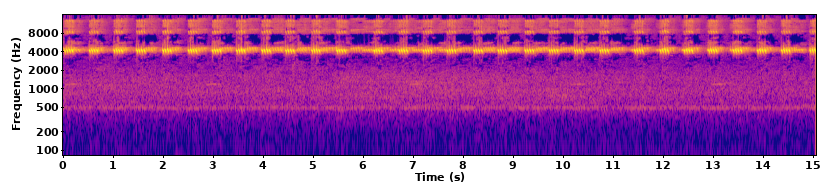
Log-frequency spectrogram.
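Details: Cricket chirping offered as a relaxing nighttime backdrop for sleep, a steady train of shrill pulsed chirps about two per second, each chirp made of quick rapid pulses, continuing evenly without pause.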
